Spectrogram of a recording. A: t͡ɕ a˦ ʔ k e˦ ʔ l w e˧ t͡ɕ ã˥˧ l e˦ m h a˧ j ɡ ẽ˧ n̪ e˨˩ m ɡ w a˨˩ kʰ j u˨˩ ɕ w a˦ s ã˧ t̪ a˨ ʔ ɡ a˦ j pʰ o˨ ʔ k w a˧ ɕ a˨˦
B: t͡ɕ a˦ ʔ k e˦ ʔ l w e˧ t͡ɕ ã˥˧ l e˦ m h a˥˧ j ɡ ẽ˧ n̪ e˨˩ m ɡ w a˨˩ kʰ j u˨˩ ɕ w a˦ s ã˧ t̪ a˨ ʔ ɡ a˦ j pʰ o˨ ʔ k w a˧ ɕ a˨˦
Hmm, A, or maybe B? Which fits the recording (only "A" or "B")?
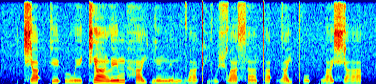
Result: B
